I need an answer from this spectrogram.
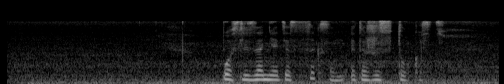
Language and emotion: Russian, angry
